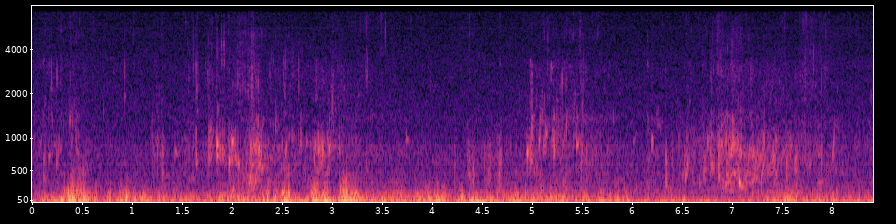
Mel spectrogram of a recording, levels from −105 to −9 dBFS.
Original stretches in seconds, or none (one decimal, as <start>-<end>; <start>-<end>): 0.0-8.4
